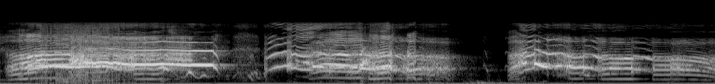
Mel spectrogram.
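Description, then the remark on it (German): Loud screaming in three sustained bursts, the first the longest and most piercing, separated by brief gaps, with a strained, shrill, almost crowing quality and no other sounds. “Wir können auch einen Schrei-ASMR machen, so ist nicht.”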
